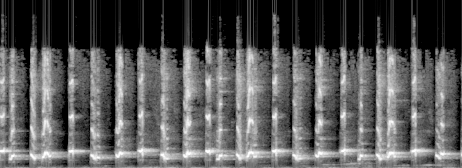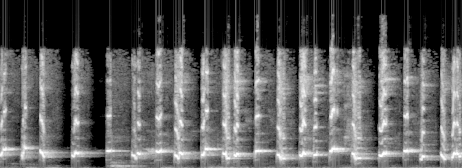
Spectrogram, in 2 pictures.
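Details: Female yellow-vented bulbul calling to a male: rapid, continuous series of short bubbly whistled notes, each dipping and rising, about three to four per second, with a faint low hum underneath.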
